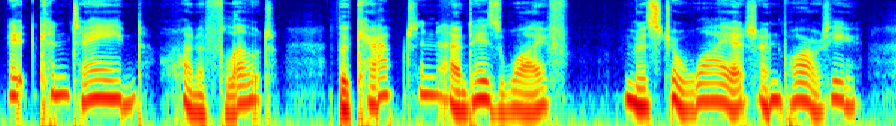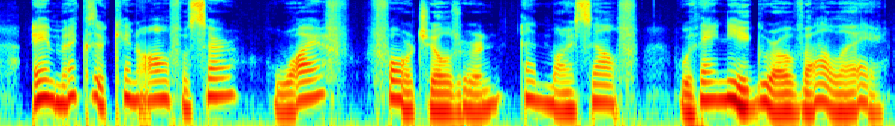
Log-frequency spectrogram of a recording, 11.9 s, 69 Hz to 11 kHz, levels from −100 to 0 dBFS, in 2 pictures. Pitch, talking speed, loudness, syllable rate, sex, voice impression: 175 Hz, 125 wpm, -19 LUFS, 3.9 syllables/s, female, feminine, slightly adult-like, slightly soft, slightly cute, calm, sweet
